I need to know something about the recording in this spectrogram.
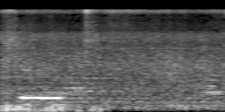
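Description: A person's voice briefly humming one steady note, about half a second long, hoot-like, near the start; then faint room noise.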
